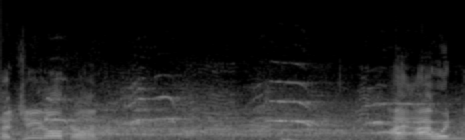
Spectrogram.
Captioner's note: crowd cheering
